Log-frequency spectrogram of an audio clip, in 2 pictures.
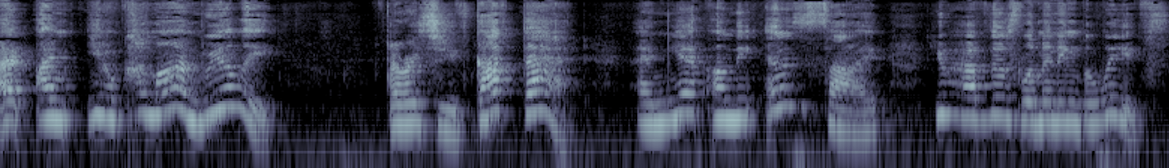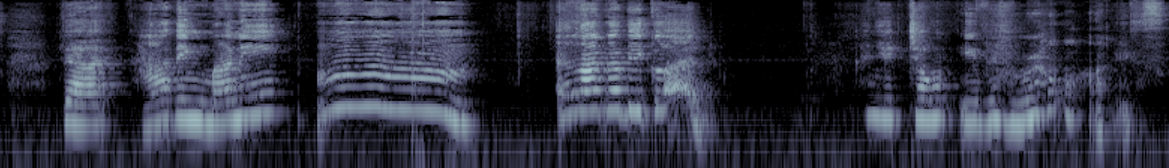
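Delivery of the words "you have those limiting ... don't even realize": giggling through little giggles, drawn-out mmm. Speaker addressing listeners, laughing at themselves: giggling while talking. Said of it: "I'm giggling at myself".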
